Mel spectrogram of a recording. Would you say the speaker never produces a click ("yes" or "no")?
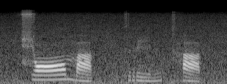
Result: yes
